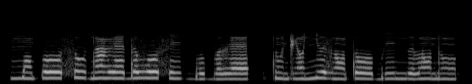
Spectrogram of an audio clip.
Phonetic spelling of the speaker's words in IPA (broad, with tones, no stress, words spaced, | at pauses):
mɔ̃˨poː˧ su˦˨dã˦ ɣɛ˧də˦ vo˦siː˨ ɡ͡bu˨bə˧ɣɛ˧ | tũ˨d͡ʒɔ̃˨ɲɨ˦˨ zɔ̃˨toː˦˨biː˧ŋɨ˨ lɔ̃˧dũ˨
